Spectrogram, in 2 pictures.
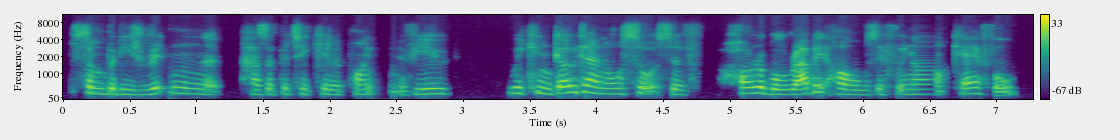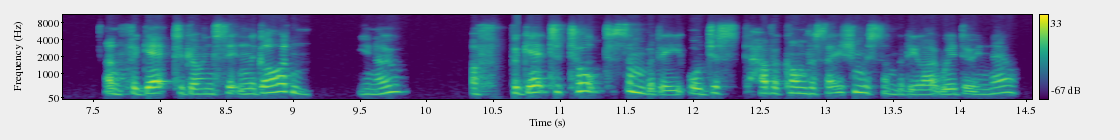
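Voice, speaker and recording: A woman's voice: mid-range voice, dark tone, no echo, dull audio. A middle-aged British woman speaking as a podcast guest over an internet call, chatting reflectively and often ending with tag questions. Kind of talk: casual conversational anecdote.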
